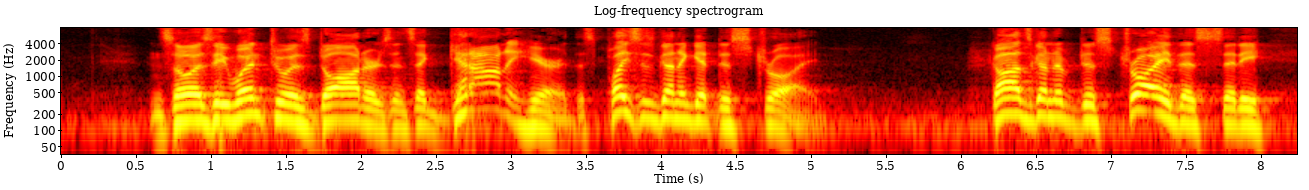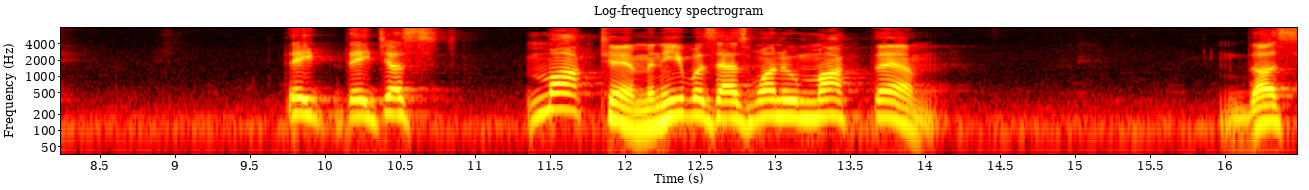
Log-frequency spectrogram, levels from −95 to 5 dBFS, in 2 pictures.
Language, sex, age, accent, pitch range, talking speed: English, male, 50-69, American, 120-190 Hz, 150 wpm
